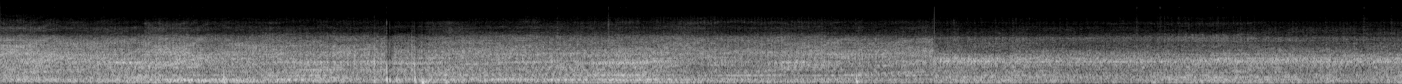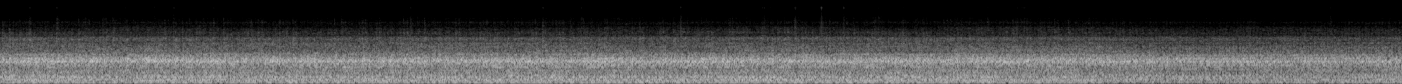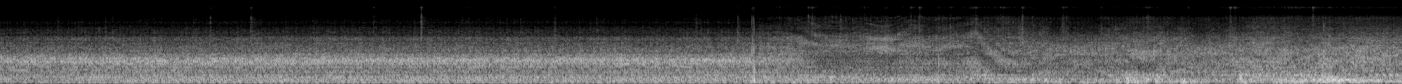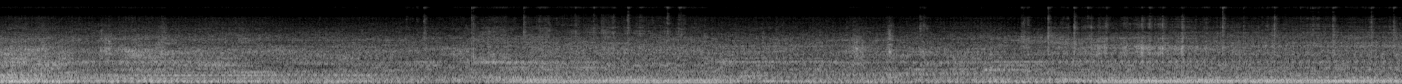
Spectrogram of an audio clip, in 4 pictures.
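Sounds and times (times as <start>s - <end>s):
engine running: 0.0s - 56.0s.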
